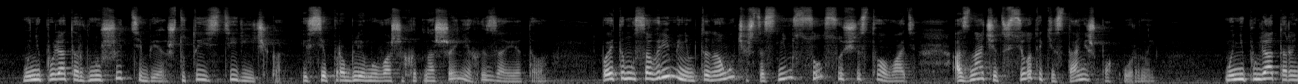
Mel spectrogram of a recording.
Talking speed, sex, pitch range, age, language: 130 wpm, female, 160-225 Hz, 30-49, Russian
